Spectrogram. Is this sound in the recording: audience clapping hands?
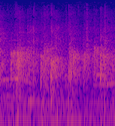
yes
